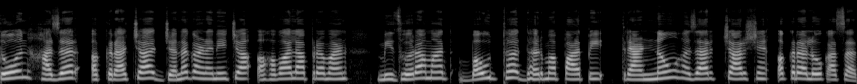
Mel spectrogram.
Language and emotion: Goan Konkani, neutral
